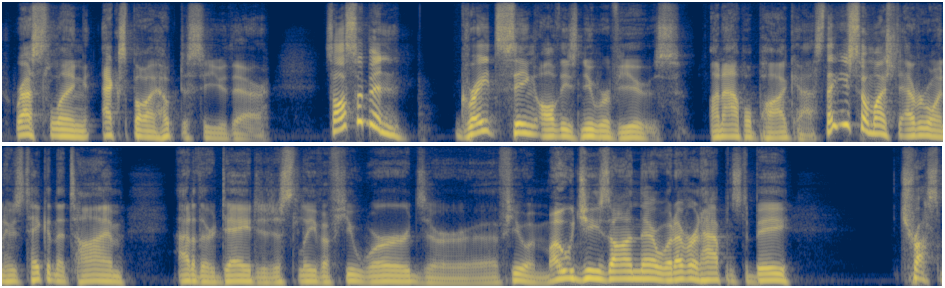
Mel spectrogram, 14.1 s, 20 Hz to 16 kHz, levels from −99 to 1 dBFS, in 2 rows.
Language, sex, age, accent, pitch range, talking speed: English, male, 40-59, American, 110-170 Hz, 220 wpm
